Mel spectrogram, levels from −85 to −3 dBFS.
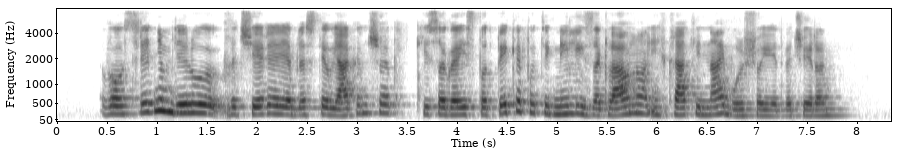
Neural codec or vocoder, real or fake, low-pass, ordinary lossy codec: codec, 44.1 kHz, 7.8 kbps, Pupu-Codec; fake; 7.2 kHz; none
